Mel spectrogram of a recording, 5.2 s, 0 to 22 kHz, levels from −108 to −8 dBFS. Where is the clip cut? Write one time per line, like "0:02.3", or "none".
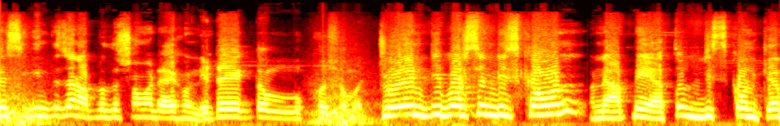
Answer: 0:02.4
0:03.9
